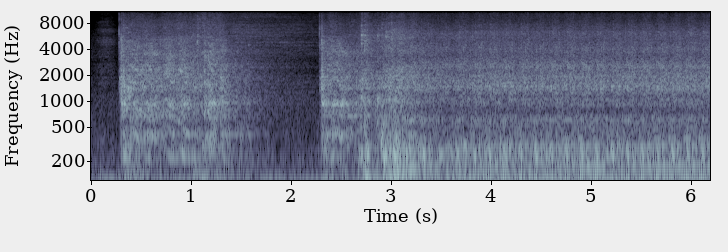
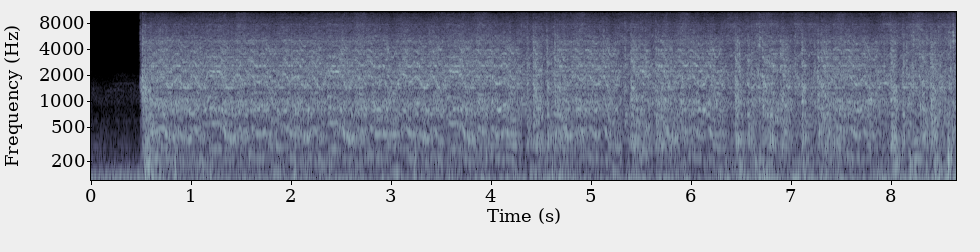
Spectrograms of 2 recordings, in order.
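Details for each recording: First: 1988 Dodge Power Ram revived after sitting 23 years, new intake, milky oil but oil pressure, about 35 degrees with coolant in block: cranks, stumbles once, restarts and settles into steady even idle, spitting water from exhaust; runs smoothly. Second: 1988 Dodge Power Ram engine after sitting 23 years, formerly locked on at least two cylinders, new intake fitted, first start with choke; ragged uneven idle with hissy clatter, needs an oil change, but no knocking: rough idle.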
